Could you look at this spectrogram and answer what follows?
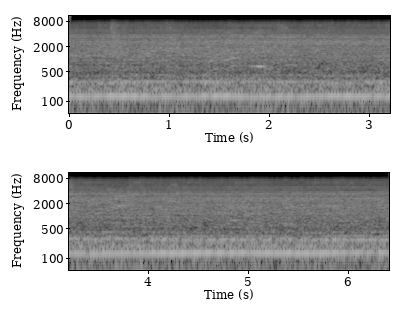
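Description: A loud, steady mechanical drone held at one constant pitch that cuts off suddenly near the end.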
